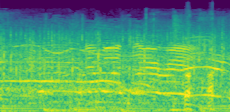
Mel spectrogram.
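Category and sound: crowd, crowd cheering and applause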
